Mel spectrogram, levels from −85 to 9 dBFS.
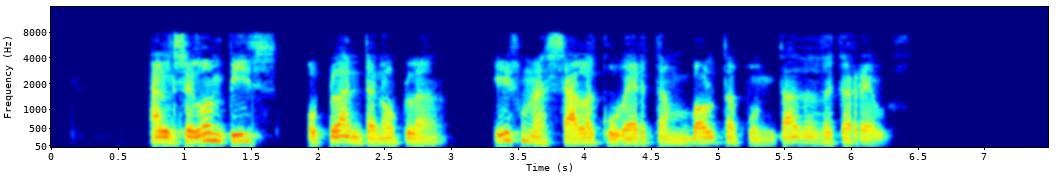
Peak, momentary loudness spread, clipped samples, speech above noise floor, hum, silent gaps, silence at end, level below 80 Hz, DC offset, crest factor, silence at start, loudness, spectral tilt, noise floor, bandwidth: -2 dBFS; 11 LU; under 0.1%; over 73 dB; none; none; 1.25 s; -58 dBFS; under 0.1%; 16 dB; 0.75 s; -18 LUFS; -6 dB/octave; under -90 dBFS; 8.2 kHz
